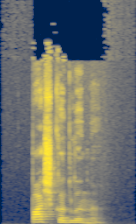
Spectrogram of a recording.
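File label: "паськӧдлыны", Komi, female; audio dict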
